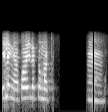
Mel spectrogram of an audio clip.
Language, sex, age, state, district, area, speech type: Tamil, female, 30-45, Tamil Nadu, Dharmapuri, rural, conversation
